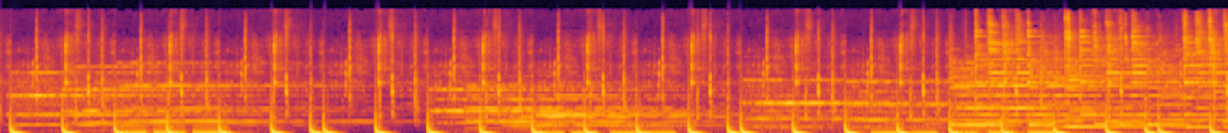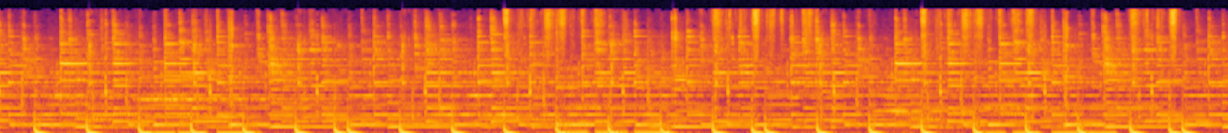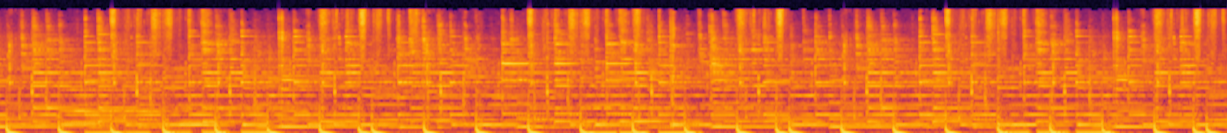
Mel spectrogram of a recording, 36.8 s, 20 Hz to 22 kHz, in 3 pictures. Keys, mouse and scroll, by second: 1.6 shift+click, 4.3 click, 4.7 alt+click, 5.5 click, 6.1 click, 7.8 z, 8.6 click, 9.4 right click, 10.4 right click, 10.5-11.6 drag, 15.0-16.1 drag, 17.9-19.0 drag, 23.2 click, 24.6 click, 25.8 alt+click, 26.0 alt+click, 26.6 click, 27.4 alt+click, 29.4 alt+click, 31.3 click, 33.0 alt+click, 33.8 click, 35.7 alt+click.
